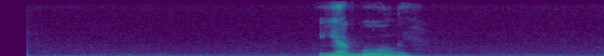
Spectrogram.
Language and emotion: Russian, neutral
